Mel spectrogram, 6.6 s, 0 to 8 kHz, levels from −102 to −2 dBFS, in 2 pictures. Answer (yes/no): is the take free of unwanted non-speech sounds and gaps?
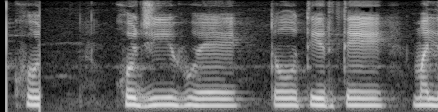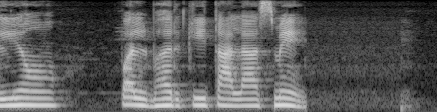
yes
